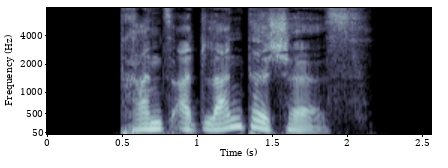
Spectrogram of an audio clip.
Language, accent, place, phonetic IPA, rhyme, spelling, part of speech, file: German, Germany, Berlin, [tʁansʔatˈlantɪʃəs], -antɪʃəs, transatlantisches, adjective, De-transatlantisches.ogg
- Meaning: strong/mixed nominative/accusative neuter singular of transatlantisch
